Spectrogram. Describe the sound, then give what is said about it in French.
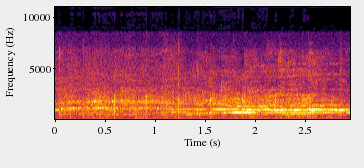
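An audience applauds and cheers at the end of a four-hour performance, a steady wash of clapping mixed with raised voices and whoops that swells slightly louder partway through and keeps going for the whole stretch. “4 heures et le public a tenu le coup. On peut les applaudir aussi.”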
